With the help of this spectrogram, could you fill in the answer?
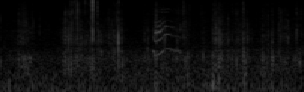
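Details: Community cats at an outdoor cat gathering, a plump brown tabby staying close to a shy new tortoiseshell; a single short meow with bending harmonics midway, surrounded by rustling, crinkling and small knocks.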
